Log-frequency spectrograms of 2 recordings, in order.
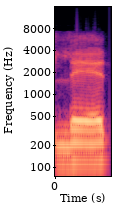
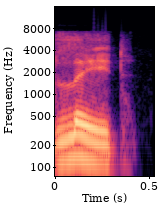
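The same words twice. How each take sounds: First: It is said as the metal word. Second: It is said like the start of 'leading'. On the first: It names the metal in a pencil. "lead as in the metal" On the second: It means going in front of others. "as in I'm leading someone"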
